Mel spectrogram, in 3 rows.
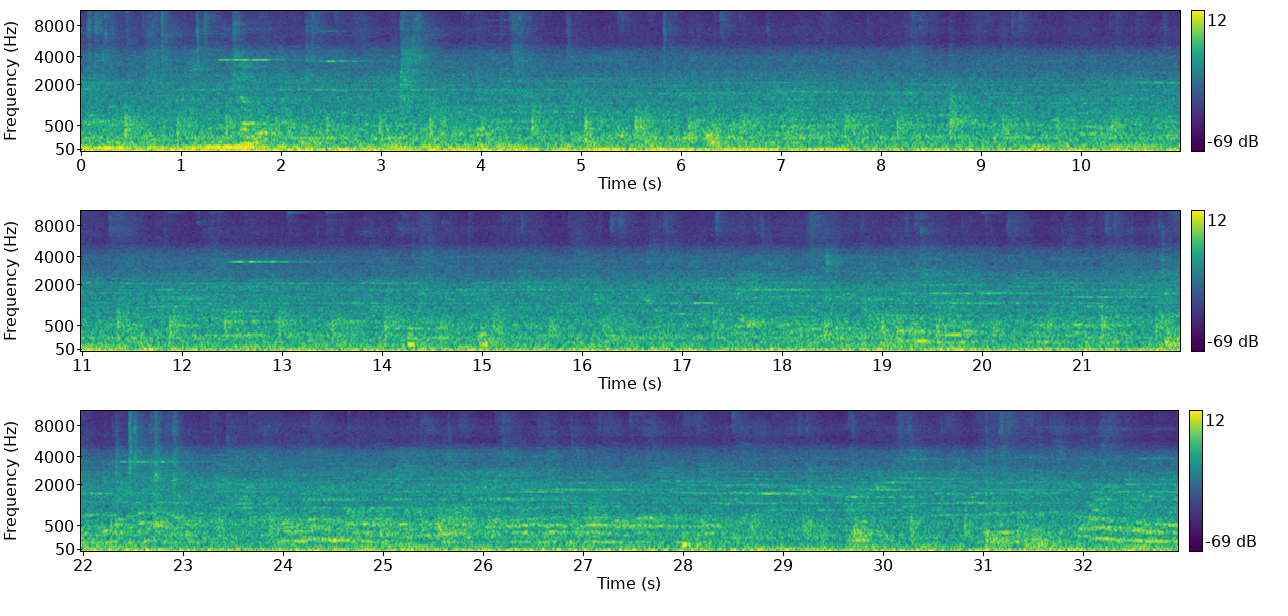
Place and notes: pasio del puerto, Valparaíso, Chile - passage walk, ambience
Valparaiso, passage to the harbour and train station, ambience, short walk
(Sony PCM D50, OKM2)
